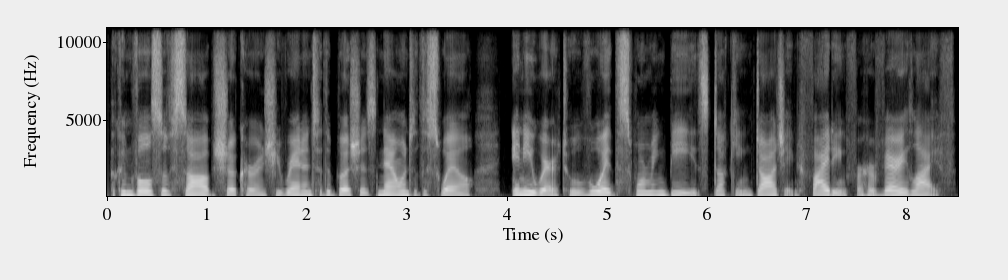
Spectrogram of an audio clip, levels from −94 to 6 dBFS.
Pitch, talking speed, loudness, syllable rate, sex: 200 Hz, 195 wpm, -17 LUFS, 5.5 syllables/s, female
